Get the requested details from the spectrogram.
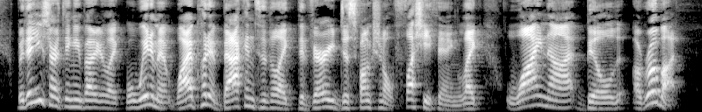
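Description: Against a silent background in a very clean recording, a man with a high pitch talks at a very fast pace with an animated tone, lively intonation and hardly any pauses. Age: 30s. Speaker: science content creator. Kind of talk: casual chat.

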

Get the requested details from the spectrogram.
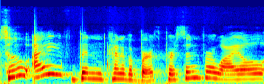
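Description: Lively intonation from a woman with an American accent, noticeable background noise behind her. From Missouri. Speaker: urban planning consultant. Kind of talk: interview, telling her birth story. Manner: hesitant, many ums.

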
